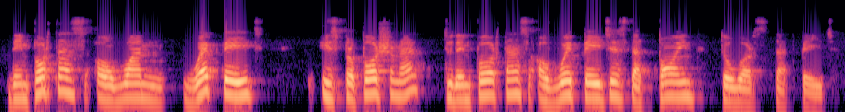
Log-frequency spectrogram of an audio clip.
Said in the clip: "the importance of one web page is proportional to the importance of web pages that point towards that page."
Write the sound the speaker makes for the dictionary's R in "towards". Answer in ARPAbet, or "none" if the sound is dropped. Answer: W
